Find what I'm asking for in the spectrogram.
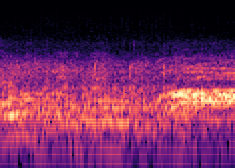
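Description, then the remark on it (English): A dense, steady roar from a large Freeport basketball crowd, cheering and shouting together during free throws. The noise swells louder near the end, with voices mixed throughout. “And the Freeport crowd continually distracting, not distracting, just making noise.”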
